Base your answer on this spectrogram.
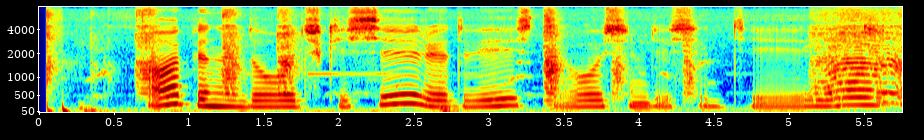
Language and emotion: Russian, sad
